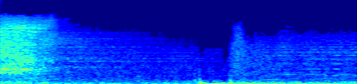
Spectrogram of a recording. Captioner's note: loud roaring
